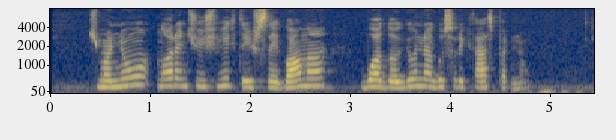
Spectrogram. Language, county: Lithuanian, Kaunas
